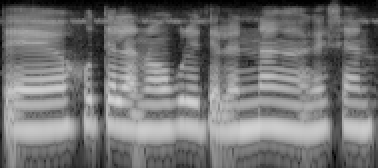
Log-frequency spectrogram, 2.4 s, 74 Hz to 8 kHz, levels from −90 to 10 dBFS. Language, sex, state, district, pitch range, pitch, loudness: Chakma, female, Tripura, Dhalai, 220-235 Hz, 230 Hz, -14 LUFS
